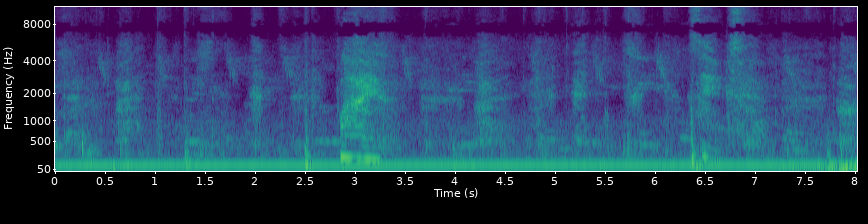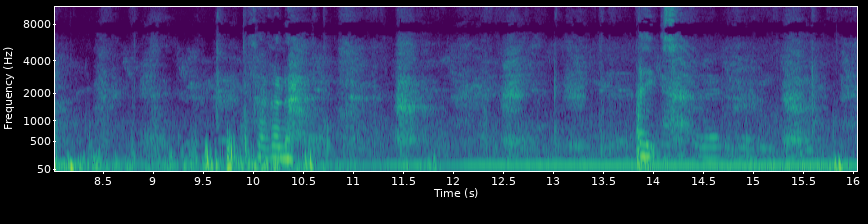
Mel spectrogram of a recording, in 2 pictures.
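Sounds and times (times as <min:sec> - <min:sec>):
man breathing hard: 0:00.0 - 0:02.6, 0:03.3 - 0:09.8, 0:10.4 - 0:16.0
steady low hum: 0:00.0 - 0:16.0.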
